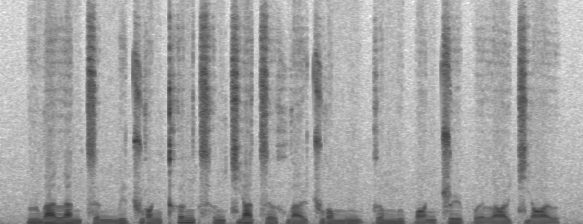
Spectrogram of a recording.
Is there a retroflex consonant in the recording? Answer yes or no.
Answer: yes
